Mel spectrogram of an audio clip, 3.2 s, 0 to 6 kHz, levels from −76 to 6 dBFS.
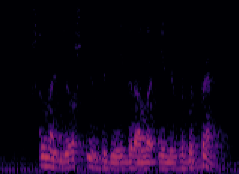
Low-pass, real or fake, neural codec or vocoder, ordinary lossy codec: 5.4 kHz; real; none; MP3, 48 kbps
